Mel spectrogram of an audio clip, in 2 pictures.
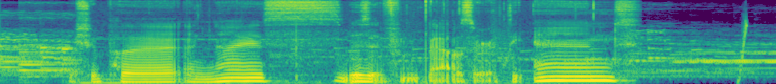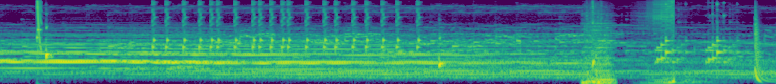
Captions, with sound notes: We should put a nice visit from Bowser at the end. (dramatic music) (popping)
